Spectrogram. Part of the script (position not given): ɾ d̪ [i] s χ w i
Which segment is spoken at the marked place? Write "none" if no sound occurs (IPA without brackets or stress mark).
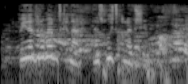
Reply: a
